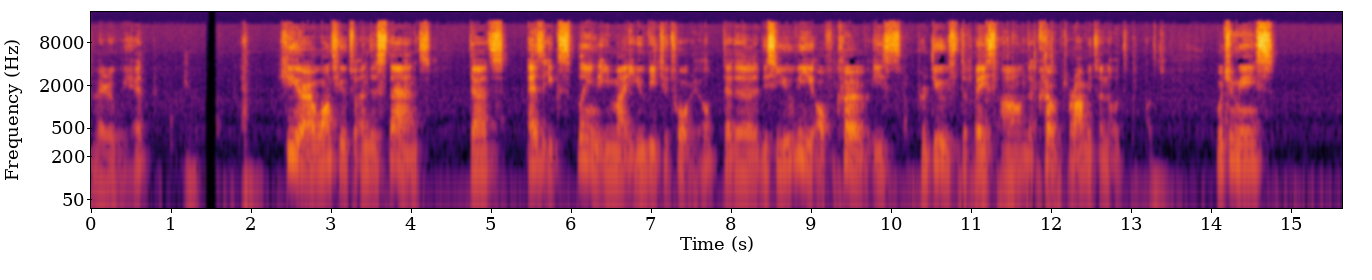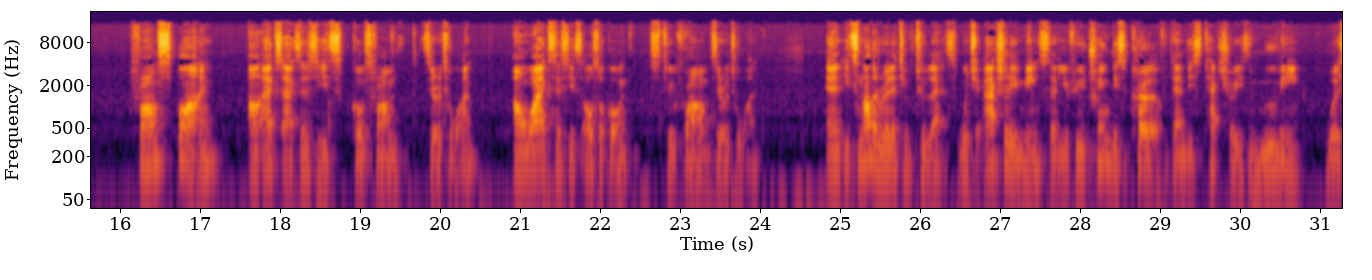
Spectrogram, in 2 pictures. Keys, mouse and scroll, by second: 1.5 ctrl+alt+shift+w, 3.3 ctrl+alt+shift+q, 4.2-5.6 drag, 5.6-9.9 middle drag, 9.9 ctrl+a, 18.4-23.5 typing, 18.6-19.1 drag, 19.4 click, 19.9 click, 21.5-22.0 drag, 22.4 click, 23.1 click, 24.0 scroll down 2, 24.1 middle click, 24.7-27.6 scroll down 2, 27.8-30.8 drag.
